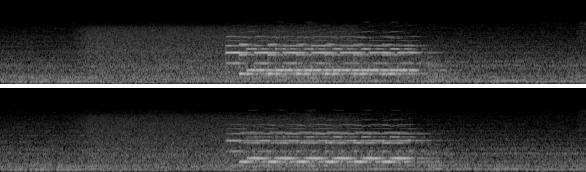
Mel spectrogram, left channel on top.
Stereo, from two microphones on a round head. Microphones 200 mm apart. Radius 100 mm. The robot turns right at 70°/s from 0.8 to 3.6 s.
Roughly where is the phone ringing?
Left.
